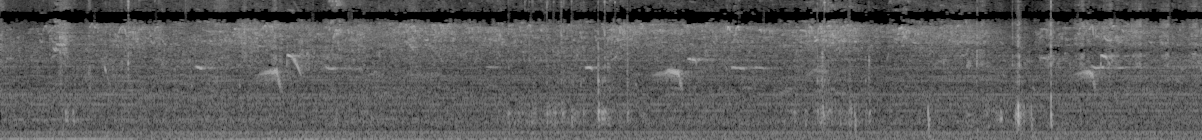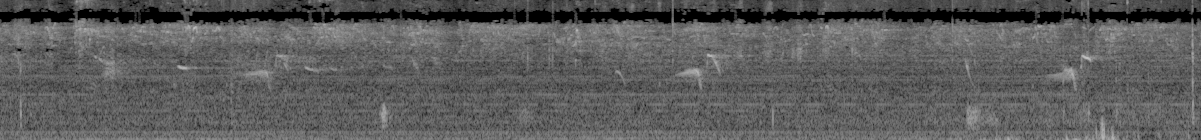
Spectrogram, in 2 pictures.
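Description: Birds calling with scattered short chirps over a steady low rumble, with a few louder low bumps near the end.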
